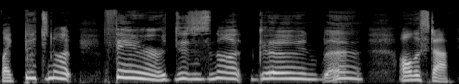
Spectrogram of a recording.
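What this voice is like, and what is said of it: Whiny complaining voice. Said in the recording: “an impression of every whiny podcaster”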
